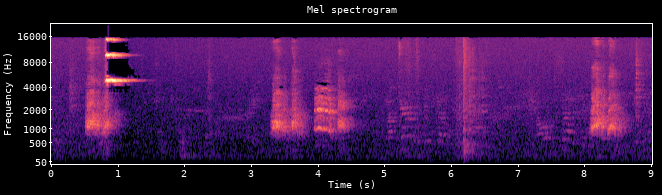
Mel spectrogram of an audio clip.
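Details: A pet rainbow lorikeet mimics iPhone ringtones (Boing, Duck, Robot, Sci-Fi): four short, chattering, electronic-sounding bursts, one opening with bright high whistled tones, spaced a few seconds apart with a faint click between.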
